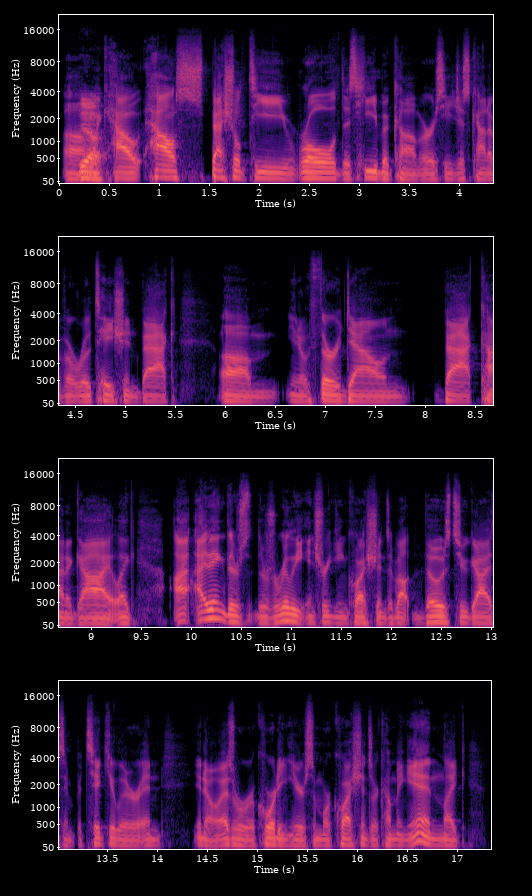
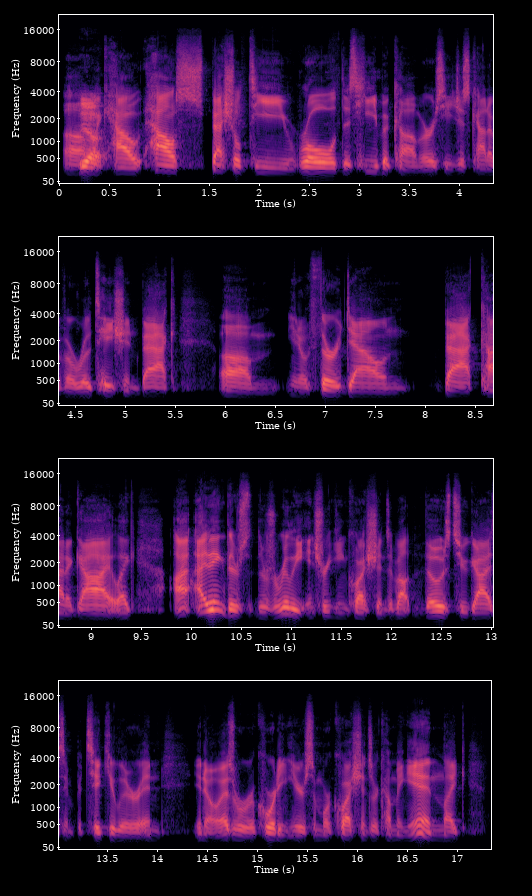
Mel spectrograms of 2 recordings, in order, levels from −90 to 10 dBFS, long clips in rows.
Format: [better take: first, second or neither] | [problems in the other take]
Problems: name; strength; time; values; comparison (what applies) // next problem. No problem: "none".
first | thin; very; fading below 350 Hz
